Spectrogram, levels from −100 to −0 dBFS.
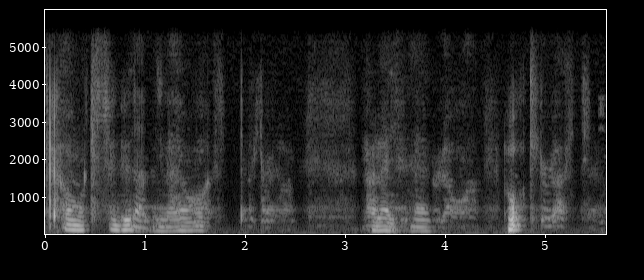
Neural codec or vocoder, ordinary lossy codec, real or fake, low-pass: codec, 24 kHz, 0.9 kbps, WavTokenizer, medium music audio release; none; fake; 5.4 kHz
